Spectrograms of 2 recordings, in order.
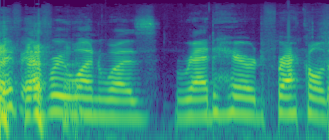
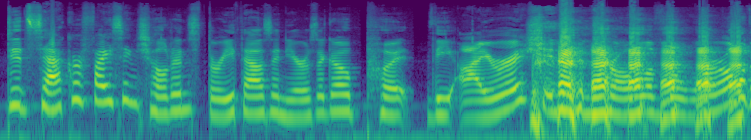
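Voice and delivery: ordinary talk, nothing marked

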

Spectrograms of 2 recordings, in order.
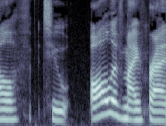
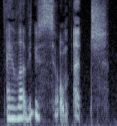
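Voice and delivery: soft loving whisper; mother whispering love to her daughter; tender whisper; 5 dB quieter than usual. Real, not acted. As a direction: breathe it out gently.

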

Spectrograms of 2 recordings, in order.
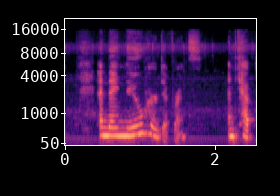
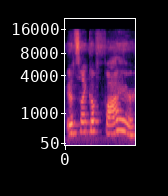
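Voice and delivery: put-on young girl voice; 7 semitones higher than usual. A narrator's reading. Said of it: "she said".

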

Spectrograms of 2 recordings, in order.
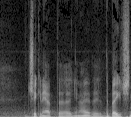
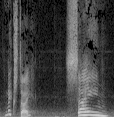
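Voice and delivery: ordinary talk, nothing marked

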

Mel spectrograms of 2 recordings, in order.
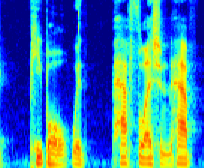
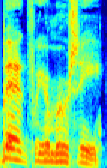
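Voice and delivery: villain taunt; 5 semitones higher, slower than usual. Retold or imitated. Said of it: "He's like".

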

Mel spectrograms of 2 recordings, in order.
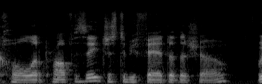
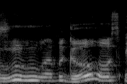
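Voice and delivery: high mournful keening; 6 semitones higher, 5 dB louder, slower than usual. Pretend. Mock ghost after Gatomon wail.

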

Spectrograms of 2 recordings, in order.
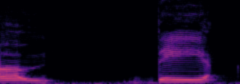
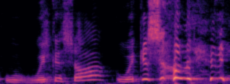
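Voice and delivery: unsure rising; 10 semitones higher, 8 dB louder than usual. Real, not acted.

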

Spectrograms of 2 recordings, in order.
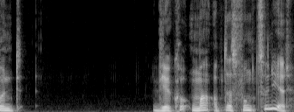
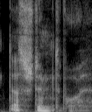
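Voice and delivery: very soft, resigned agreement; sighing; 11 dB quieter than usual. A narrator's reading. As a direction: sigh it out quietly. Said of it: "seufzt Mama". (leise seufzend)

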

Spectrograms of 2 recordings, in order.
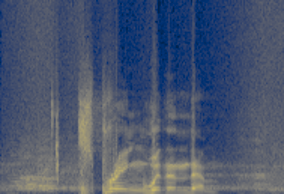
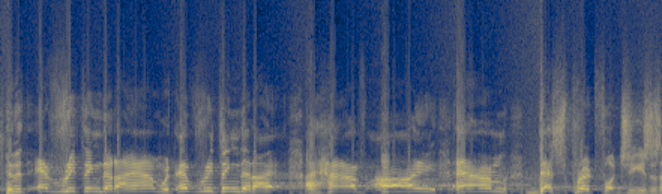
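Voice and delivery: higher, fervent build; impassioned preaching; 4 semitones higher than usual. Acted. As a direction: pour it out, rising higher.

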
